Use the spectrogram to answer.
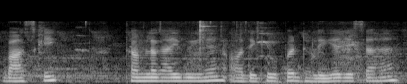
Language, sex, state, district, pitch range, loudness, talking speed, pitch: Hindi, female, Bihar, Araria, 150-170 Hz, -18 LUFS, 175 wpm, 160 Hz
